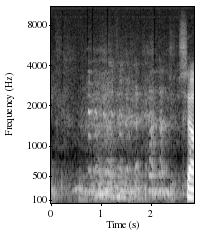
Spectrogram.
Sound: students laughing

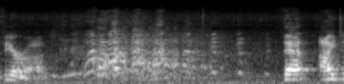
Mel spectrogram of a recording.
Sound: audience Laughing

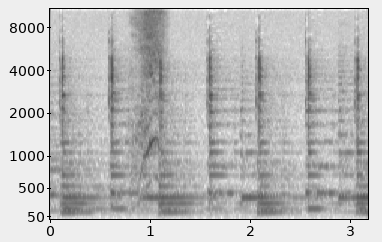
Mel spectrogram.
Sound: zip unfastens

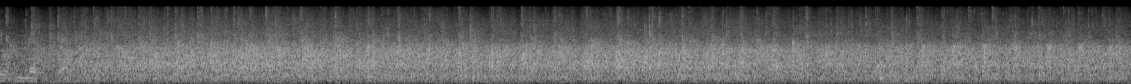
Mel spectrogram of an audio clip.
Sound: applause

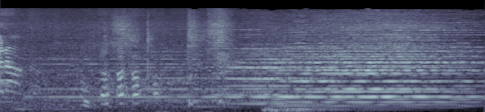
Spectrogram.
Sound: laughing

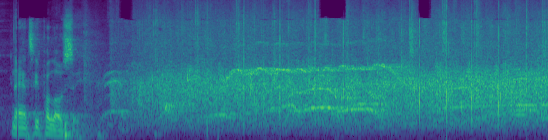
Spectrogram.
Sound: loud clapping

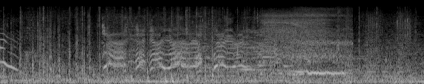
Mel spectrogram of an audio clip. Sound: screaming

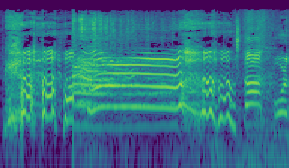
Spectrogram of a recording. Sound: laughs; family yelling

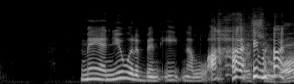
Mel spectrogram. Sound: laughs

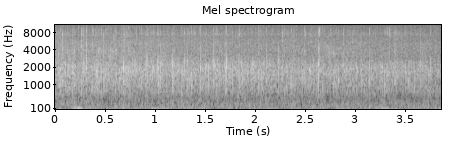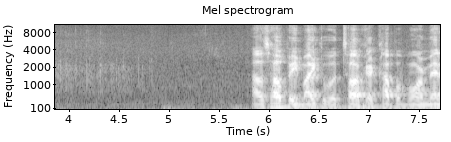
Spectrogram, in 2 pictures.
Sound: applause

